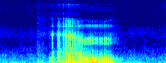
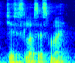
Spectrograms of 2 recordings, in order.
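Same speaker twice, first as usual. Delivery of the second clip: softer, hushed scoffing quote; hushed mock disbelief; mocking whisper; 8 semitones lower, 10 dB quieter than usual. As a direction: whisper their claim with disbelief. Mocking what people claim.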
